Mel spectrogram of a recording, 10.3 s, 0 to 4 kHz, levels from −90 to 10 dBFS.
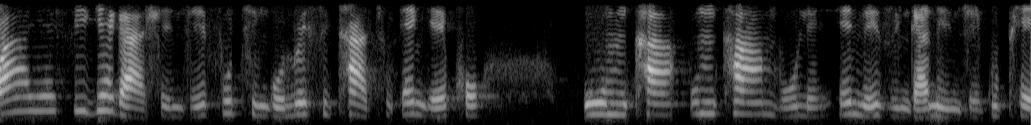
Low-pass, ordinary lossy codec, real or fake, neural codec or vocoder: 3.6 kHz; none; real; none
